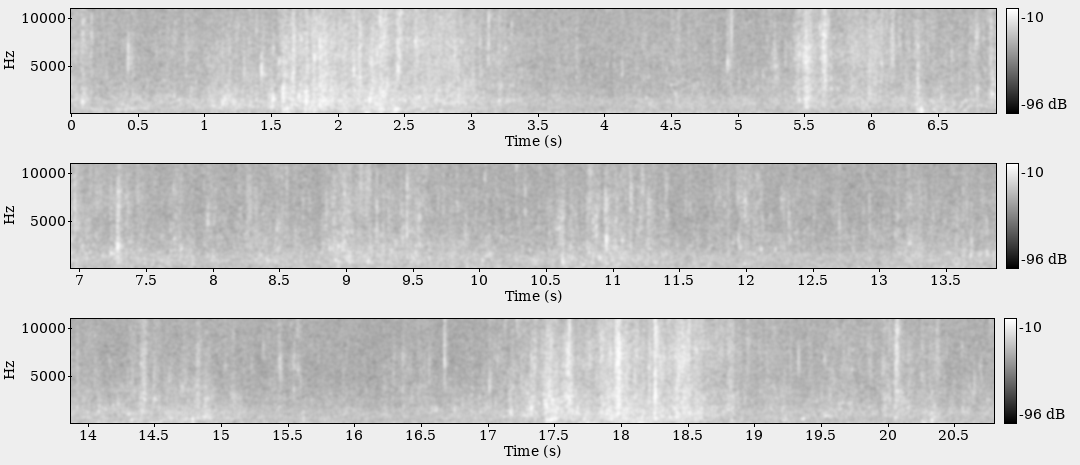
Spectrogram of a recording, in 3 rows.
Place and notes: Sc Puerto Gandia Autoriza, Valencia, España - Noche junto al puerto de Gandía zona de Pescadores
Noche en el puerto de Gandía, en una zona donde se suelen poner pescadores, esta noche había unos señores pescando. Donde se ponen los pescadores es una zona rocosa y aunque al ser puerto el movimiento del agua es tranquilo, los pequeños movimientos de agua que chocan en la zona rocosa hace sonar esos gorgoritos de agua y los pequeños choques de olas. Está cerca del paseo marítimo y al ser una zona turística, se puede escuchar un poco de fondo el sonido de la vida del paseo.
Comunitat Valenciana, España, 16 August 2020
